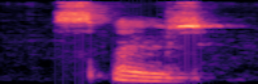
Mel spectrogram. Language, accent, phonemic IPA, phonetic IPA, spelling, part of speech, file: English, Southern England, /spəʊ̯z/, [spəʊ̯z], spose, verb, LL-Q1860 (eng)-spose.wav
- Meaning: Pronunciation spelling of suppose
